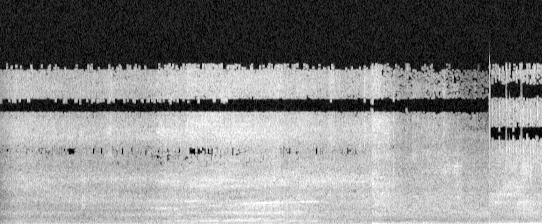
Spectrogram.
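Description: Low, steady engine and road rumble of a city bus. It gets suddenly louder and deeper about seven and a half seconds in.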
